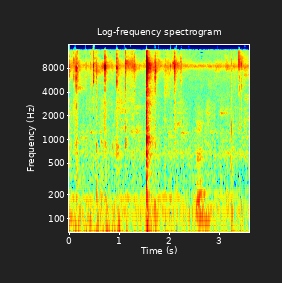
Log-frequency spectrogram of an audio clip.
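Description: A password being typed on a computer keyboard while configuring a router: a run of light, close key clicks at an irregular rhythm, with one sharper keystroke near the middle.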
